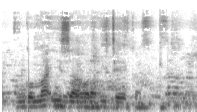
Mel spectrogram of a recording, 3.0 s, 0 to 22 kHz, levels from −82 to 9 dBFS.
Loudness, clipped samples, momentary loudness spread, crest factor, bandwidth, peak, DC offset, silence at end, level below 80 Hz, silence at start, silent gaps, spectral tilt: -20 LUFS; under 0.1%; 13 LU; 16 dB; 16 kHz; -4 dBFS; under 0.1%; 0 s; -54 dBFS; 0.05 s; none; -5.5 dB/octave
